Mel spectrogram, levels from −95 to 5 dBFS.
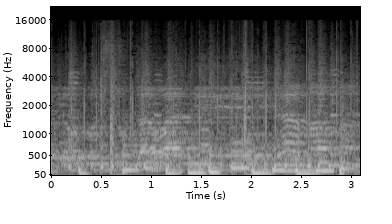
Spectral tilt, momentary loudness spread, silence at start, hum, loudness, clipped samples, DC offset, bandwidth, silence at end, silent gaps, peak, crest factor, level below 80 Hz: -7 dB/octave; 5 LU; 0 s; none; -25 LUFS; under 0.1%; under 0.1%; 15 kHz; 0 s; none; -10 dBFS; 14 dB; -32 dBFS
